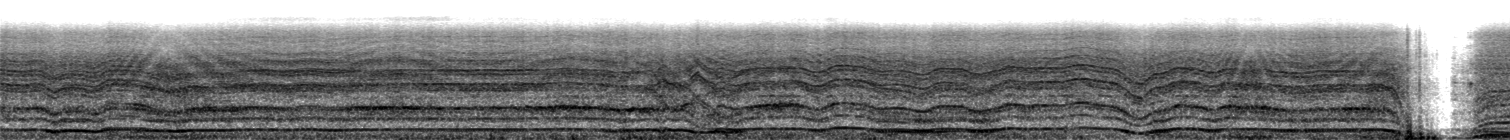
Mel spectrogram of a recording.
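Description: Small FPV drone's motors and propellers whining steadily, the pitch wavering up and down with the throttle. Near the end the whine briefly drops away as the throttle is cut, then spools back up with a rising pitch.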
